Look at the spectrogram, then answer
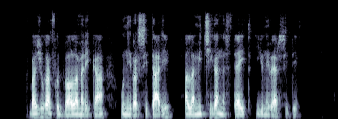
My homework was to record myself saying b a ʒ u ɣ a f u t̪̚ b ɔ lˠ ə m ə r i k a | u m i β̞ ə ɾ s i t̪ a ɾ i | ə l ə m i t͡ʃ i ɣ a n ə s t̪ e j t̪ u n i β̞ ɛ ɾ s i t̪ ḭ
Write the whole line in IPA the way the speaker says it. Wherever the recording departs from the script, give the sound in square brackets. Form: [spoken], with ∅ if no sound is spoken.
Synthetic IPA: b a ʒ u ɣ a f u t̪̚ b ɔ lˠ ə m ə [ɾ] i k a | u [n] i β̞ ə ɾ s i t̪ a ɾ i | ə l ə m i t͡ʃ i ɣ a n ə s t̪ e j t̪ u n i β̞ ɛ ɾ s i t̪ ḭ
